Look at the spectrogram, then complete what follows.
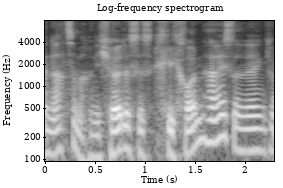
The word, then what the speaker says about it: Gijón: So, Gijón. Perfekto, Gijón. Gijón. Das gibt's ja auf Englisch, dieses Ch nicht. Ich versuche das einfach nachzumachen. Ich höre, dass es Gijón heißt und dann denke ich, okay, ist Gijón.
